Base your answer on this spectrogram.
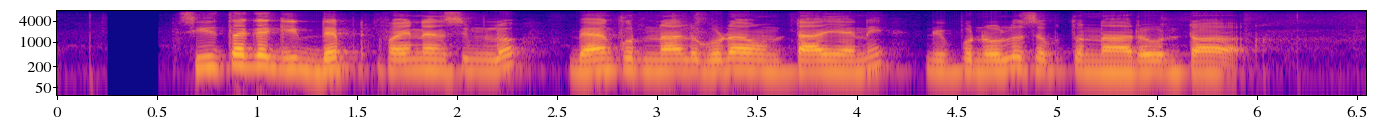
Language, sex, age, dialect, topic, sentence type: Telugu, male, 18-24, Telangana, banking, statement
